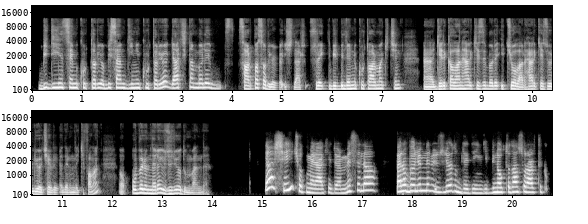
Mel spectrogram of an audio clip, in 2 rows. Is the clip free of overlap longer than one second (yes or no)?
yes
